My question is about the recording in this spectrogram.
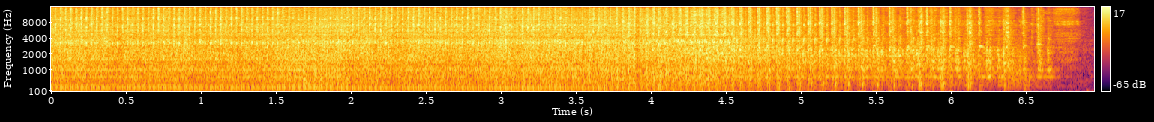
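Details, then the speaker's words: Snowblower after a new spark plug and oil change, fixing surging at idle. Quick, even single-cylinder beat with no hunting or surging before it winds down and stops; a healthy idle. "Alright, so new spark plug and an oil change, and this thing ought to be purring like a kitten."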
